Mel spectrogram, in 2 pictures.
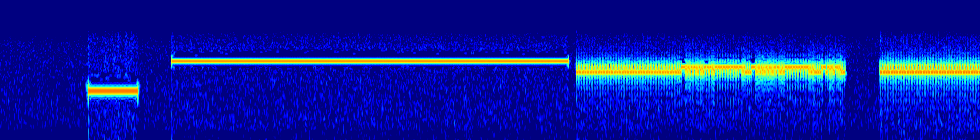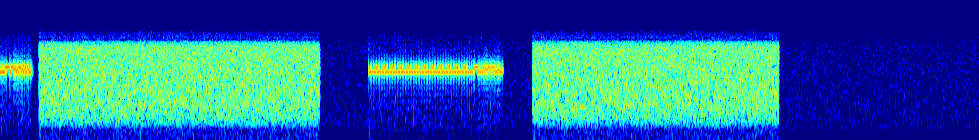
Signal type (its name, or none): fax machine handshake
